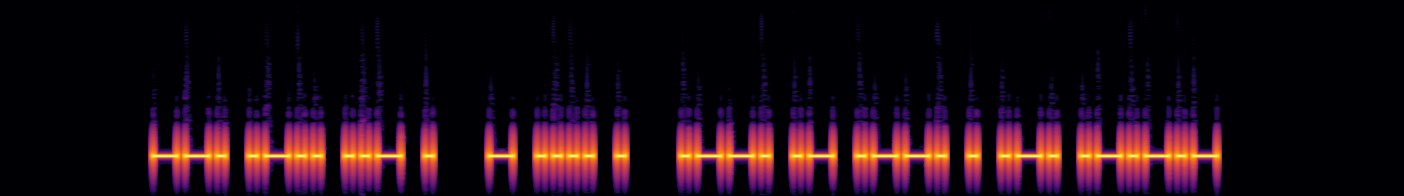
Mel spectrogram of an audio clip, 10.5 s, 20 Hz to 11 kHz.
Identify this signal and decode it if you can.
Morse code, heard as a keyed tone, about 20 wpm, 700 Hz. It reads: GLUE THE PAPER.
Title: Easy Sentences with Hints - 20wpm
